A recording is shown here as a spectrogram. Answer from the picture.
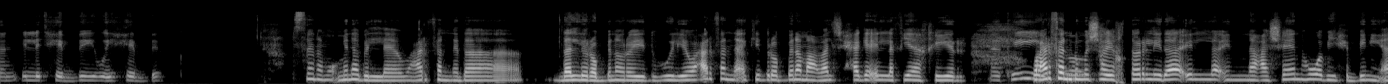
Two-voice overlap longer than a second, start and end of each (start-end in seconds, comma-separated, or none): none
